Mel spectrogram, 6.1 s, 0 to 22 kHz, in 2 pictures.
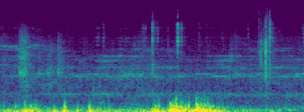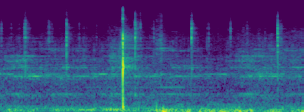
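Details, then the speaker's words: Uneven ticks and low gritty grinding as the removed, loose fan clutch hub from a Series 60 Detroit in a 2007 Freightliner Columbia is spun by hand; bad internal bearings, hub near failure. "you hear them ticking do you hear the grinding in there also even though this is spinning around freely this hub was not far at all from exploding"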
